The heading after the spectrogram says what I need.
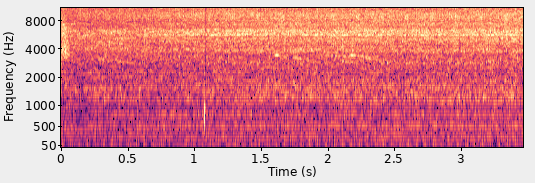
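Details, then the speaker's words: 2005 Audi A8 W12 12-cylinder petrol engine idling smoothly and evenly with no knocks or misses; runs perfect, though the exhaust rattles a little and the check engine light is on, suspected to be failing catalytic converters. "6-liter V12. It is crammed in there. How in the hell could you do any work? And it runs perfect."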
